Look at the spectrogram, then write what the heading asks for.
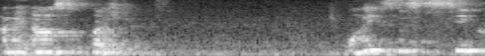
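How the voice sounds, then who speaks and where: A woman talks with a Trinidadian accent. Noticeable background noise and audible room echo surround her voice. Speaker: panel moderator, academic. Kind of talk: conference panel moderation.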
